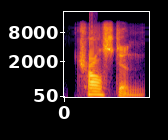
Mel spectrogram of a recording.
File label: "charleston", American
